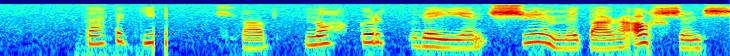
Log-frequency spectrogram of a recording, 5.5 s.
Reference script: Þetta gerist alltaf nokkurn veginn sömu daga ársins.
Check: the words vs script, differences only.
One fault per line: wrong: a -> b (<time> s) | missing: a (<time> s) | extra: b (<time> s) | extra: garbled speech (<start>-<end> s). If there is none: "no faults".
no faults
